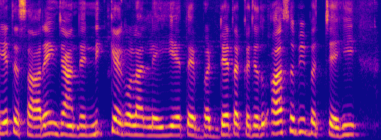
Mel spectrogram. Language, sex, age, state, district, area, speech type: Dogri, female, 45-60, Jammu and Kashmir, Samba, rural, spontaneous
